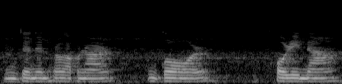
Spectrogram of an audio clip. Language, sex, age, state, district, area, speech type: Assamese, female, 45-60, Assam, Golaghat, urban, spontaneous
